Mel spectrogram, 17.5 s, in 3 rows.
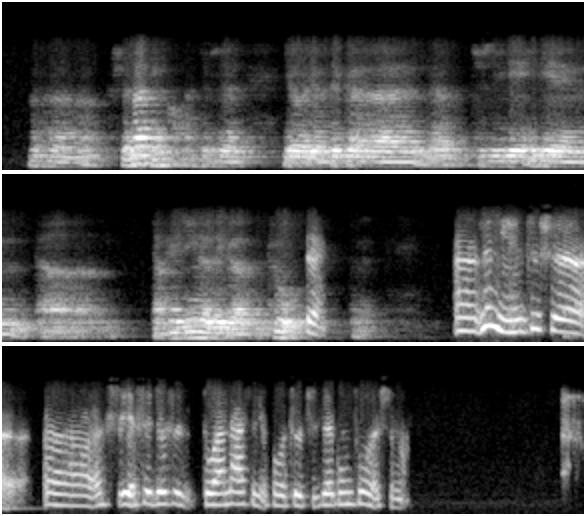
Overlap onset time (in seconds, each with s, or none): none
